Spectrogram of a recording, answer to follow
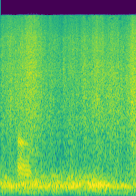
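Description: Grabber mylar space blanket crinkling and rustling as it is handled and lifted, a dense crackly hiss that swells about half a second in and again near the end.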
